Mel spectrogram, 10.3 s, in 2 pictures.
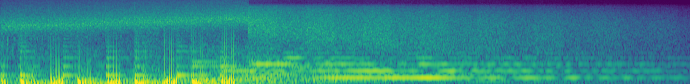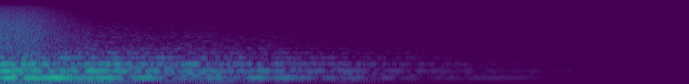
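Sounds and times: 
low combat music: 0.0s - 6.5s.

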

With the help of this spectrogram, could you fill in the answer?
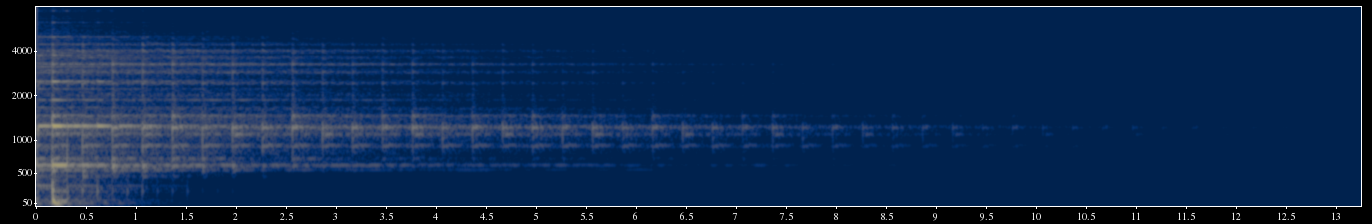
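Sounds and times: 
lo-fi remix anvil ambience: 0.0s - 1.0s.

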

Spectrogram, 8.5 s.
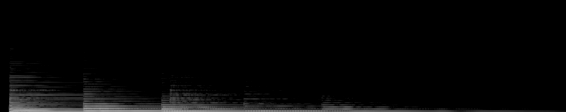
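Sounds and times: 
piano one shot: 0.2s - 7.5s.

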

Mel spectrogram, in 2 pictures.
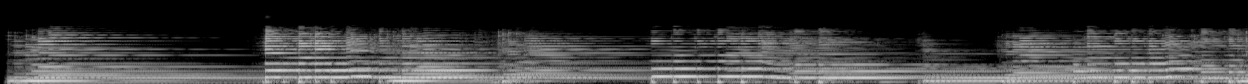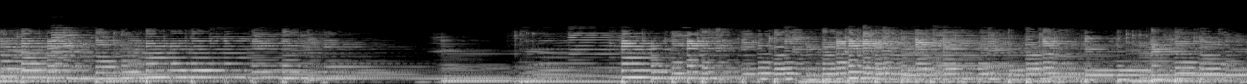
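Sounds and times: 
sweet flamenco fusion music: 0.3s - 24.9s.

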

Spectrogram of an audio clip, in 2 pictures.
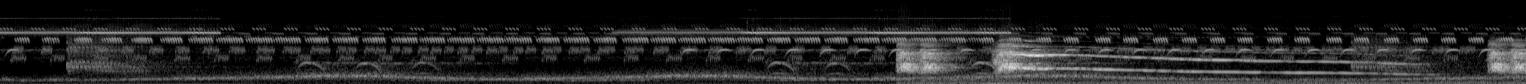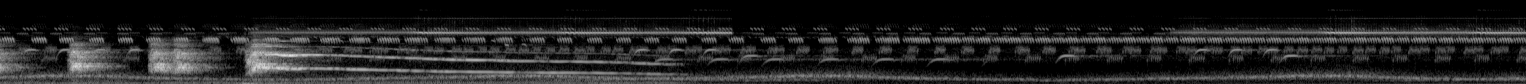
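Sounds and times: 
ambience: 0.6s - 2.3s, 7.5s - 22.6s.

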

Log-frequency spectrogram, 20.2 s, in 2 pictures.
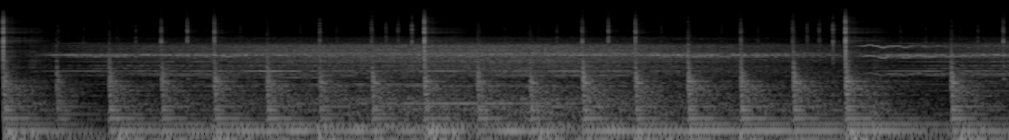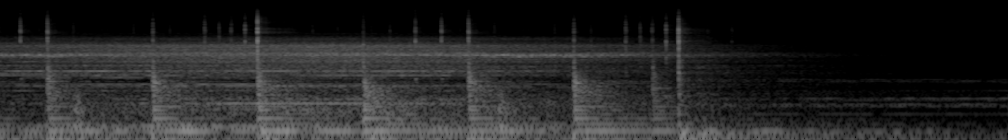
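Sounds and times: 
high tension music: 0.0s - 20.0s.

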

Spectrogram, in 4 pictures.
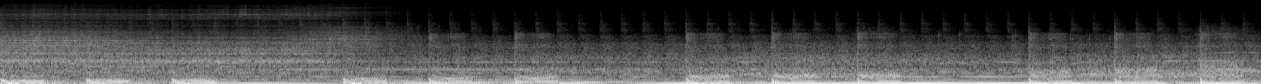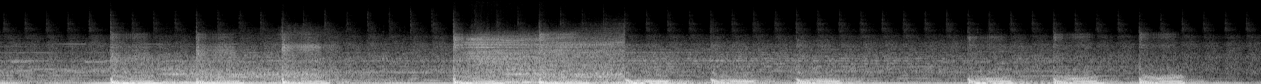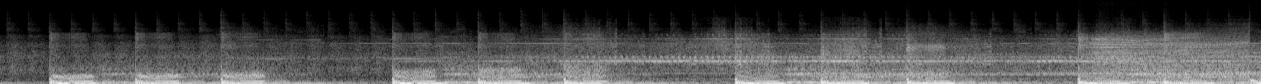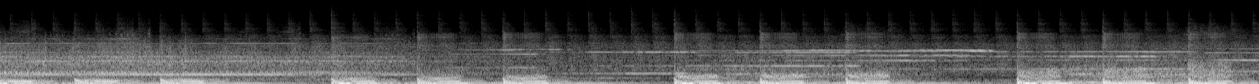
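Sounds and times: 
suspense music: 0.0s - 50.4s.

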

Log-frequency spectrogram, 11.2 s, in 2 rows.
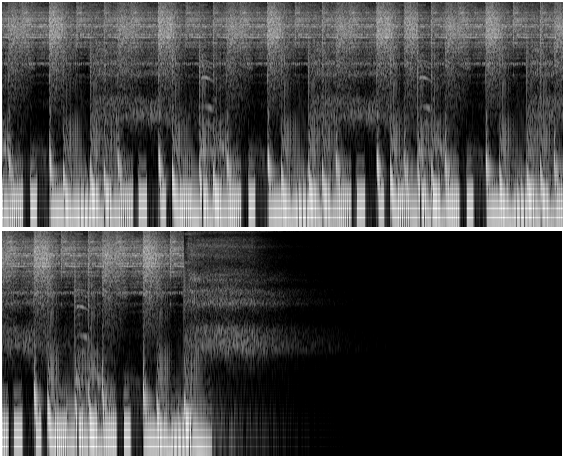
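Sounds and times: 
hardcore music: 0.0s - 7.8s.

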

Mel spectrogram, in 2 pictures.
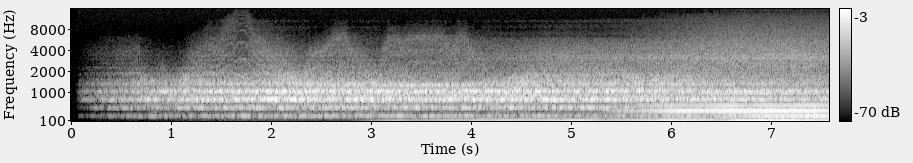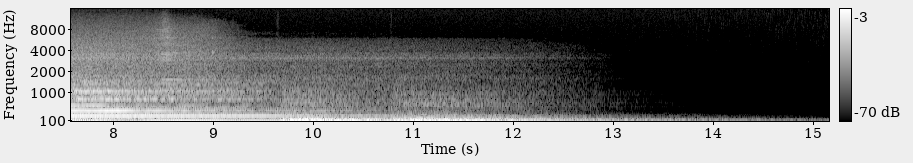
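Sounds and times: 
dark scary exploration mood music: 2.8s - 12.5s.

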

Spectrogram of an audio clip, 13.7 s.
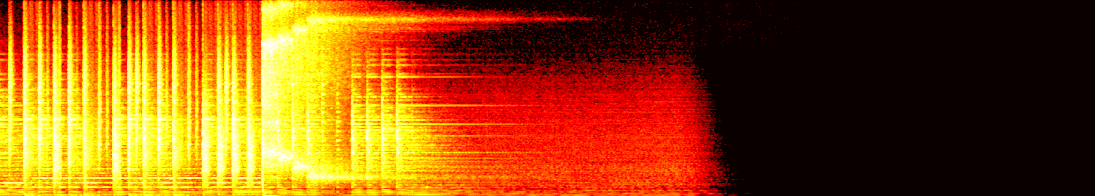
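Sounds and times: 
karaoke singing: 0.0s - 6.4s.

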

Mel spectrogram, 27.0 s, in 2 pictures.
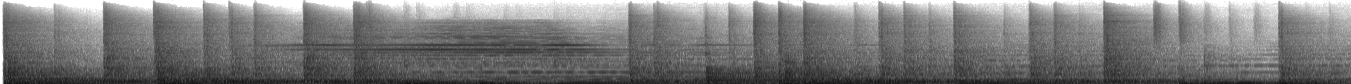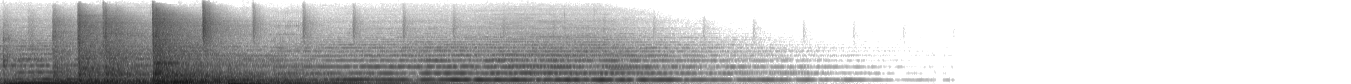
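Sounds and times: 
tension music: 0.0s - 20.4s.

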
